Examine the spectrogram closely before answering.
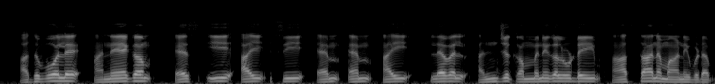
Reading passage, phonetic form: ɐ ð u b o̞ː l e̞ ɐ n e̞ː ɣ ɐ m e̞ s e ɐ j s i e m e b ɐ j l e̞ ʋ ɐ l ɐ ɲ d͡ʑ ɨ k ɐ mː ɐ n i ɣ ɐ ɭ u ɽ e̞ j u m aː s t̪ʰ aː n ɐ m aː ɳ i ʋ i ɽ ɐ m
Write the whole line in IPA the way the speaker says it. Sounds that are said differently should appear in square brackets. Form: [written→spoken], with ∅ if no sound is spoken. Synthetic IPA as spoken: ɐ ð u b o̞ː l e̞ ɐ n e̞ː ɣ ɐ m e̞ s [e→i] ɐ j s i e m e [b→m] ɐ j l e̞ ʋ ɐ l ɐ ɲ d͡ʑ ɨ k ɐ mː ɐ n i ɣ ɐ ɭ u ɽ e̞ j u m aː s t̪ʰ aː n ɐ m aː ɳ i ʋ i ɽ ɐ m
